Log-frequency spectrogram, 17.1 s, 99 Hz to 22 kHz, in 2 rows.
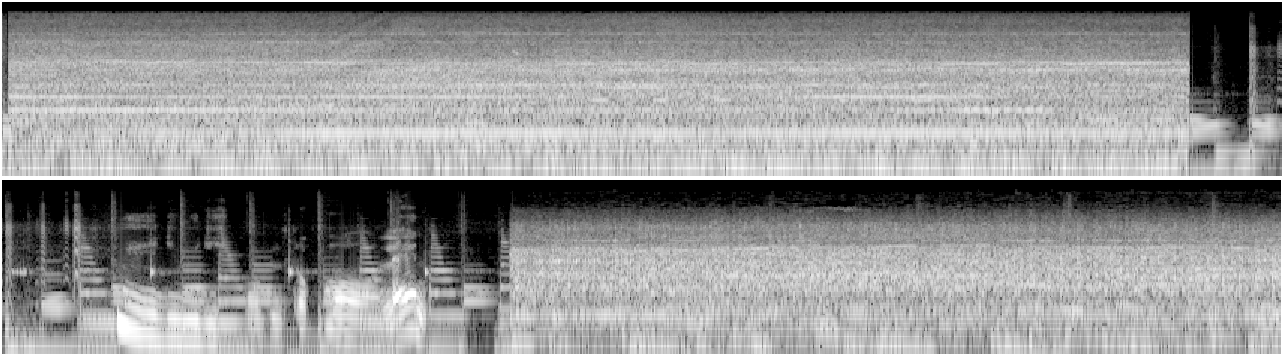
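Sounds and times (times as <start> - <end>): pump mechanical hum: 0.0 - 7.9, 11.9 - 17.0.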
